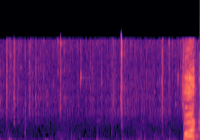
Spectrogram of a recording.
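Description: Near silence: a faint low background hum with a few soft clicks, then a woman's voice begins near the end.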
